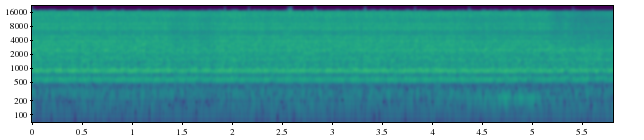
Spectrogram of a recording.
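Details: Lathe with dual belt drive through the gearbox, turning a spring perch sleeve: steady motor drone with dry scuffing rub as the tool takes a good bite; worn drive belts needing repair rubbing, not tool chatter.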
